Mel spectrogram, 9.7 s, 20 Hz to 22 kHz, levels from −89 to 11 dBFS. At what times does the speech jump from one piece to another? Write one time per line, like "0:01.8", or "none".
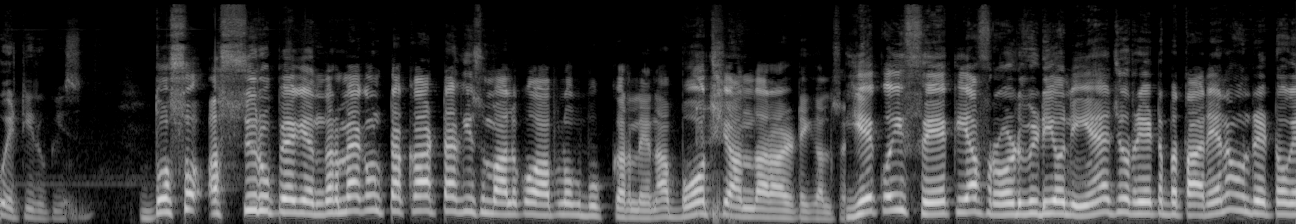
0:06.2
